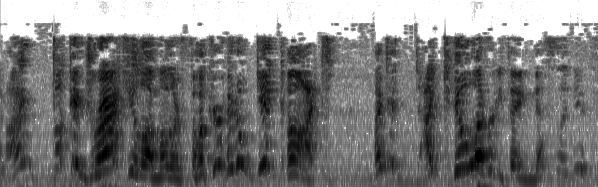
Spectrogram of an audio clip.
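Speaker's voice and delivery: high, loud fake-screaming rant at the TV; mock screaming. Gamer yelling at the TV after getting caught, high mock scream. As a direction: rant at the screen like a sore loser, half-laughing. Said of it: "And I'm screaming at my T V".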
